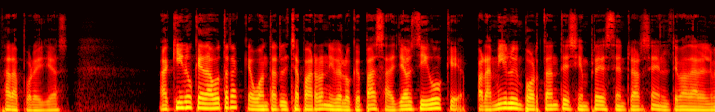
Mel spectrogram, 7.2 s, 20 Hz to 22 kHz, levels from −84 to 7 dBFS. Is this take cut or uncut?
uncut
